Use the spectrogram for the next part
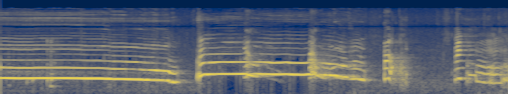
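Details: A Boston Terrier howls along as his owner sings, in long, wavering, tonal notes that slide gently downward.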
